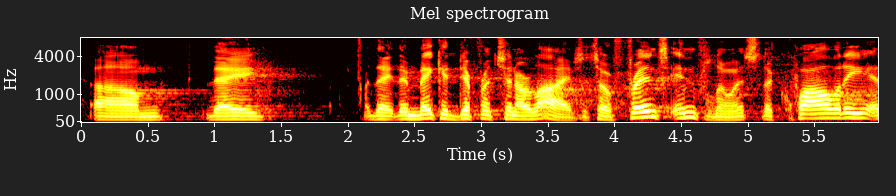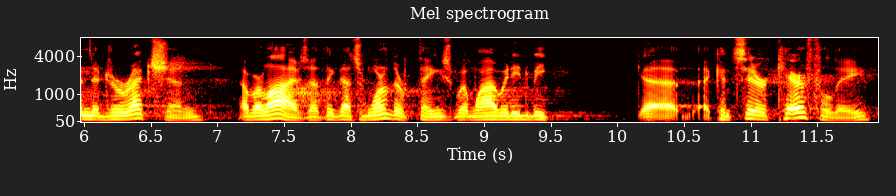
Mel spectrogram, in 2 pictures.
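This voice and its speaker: A man's voice: mid-range voice, a bit bright. A man giving a conversational Sunday sermon as pastor, with many fillers and restarts. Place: church sanctuary. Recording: long hall reverb.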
